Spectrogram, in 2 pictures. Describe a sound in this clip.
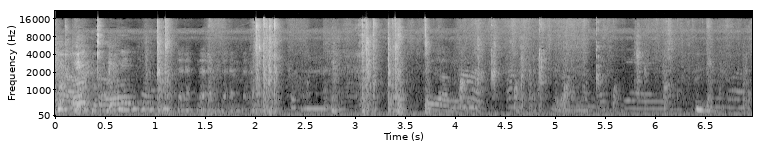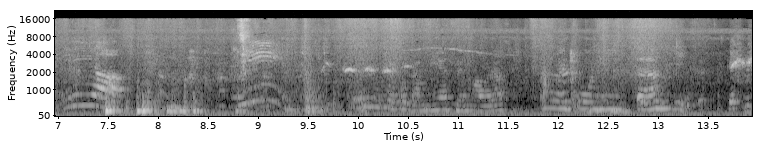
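Paper and plastic wrapping rustle as gifts are unwrapped.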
